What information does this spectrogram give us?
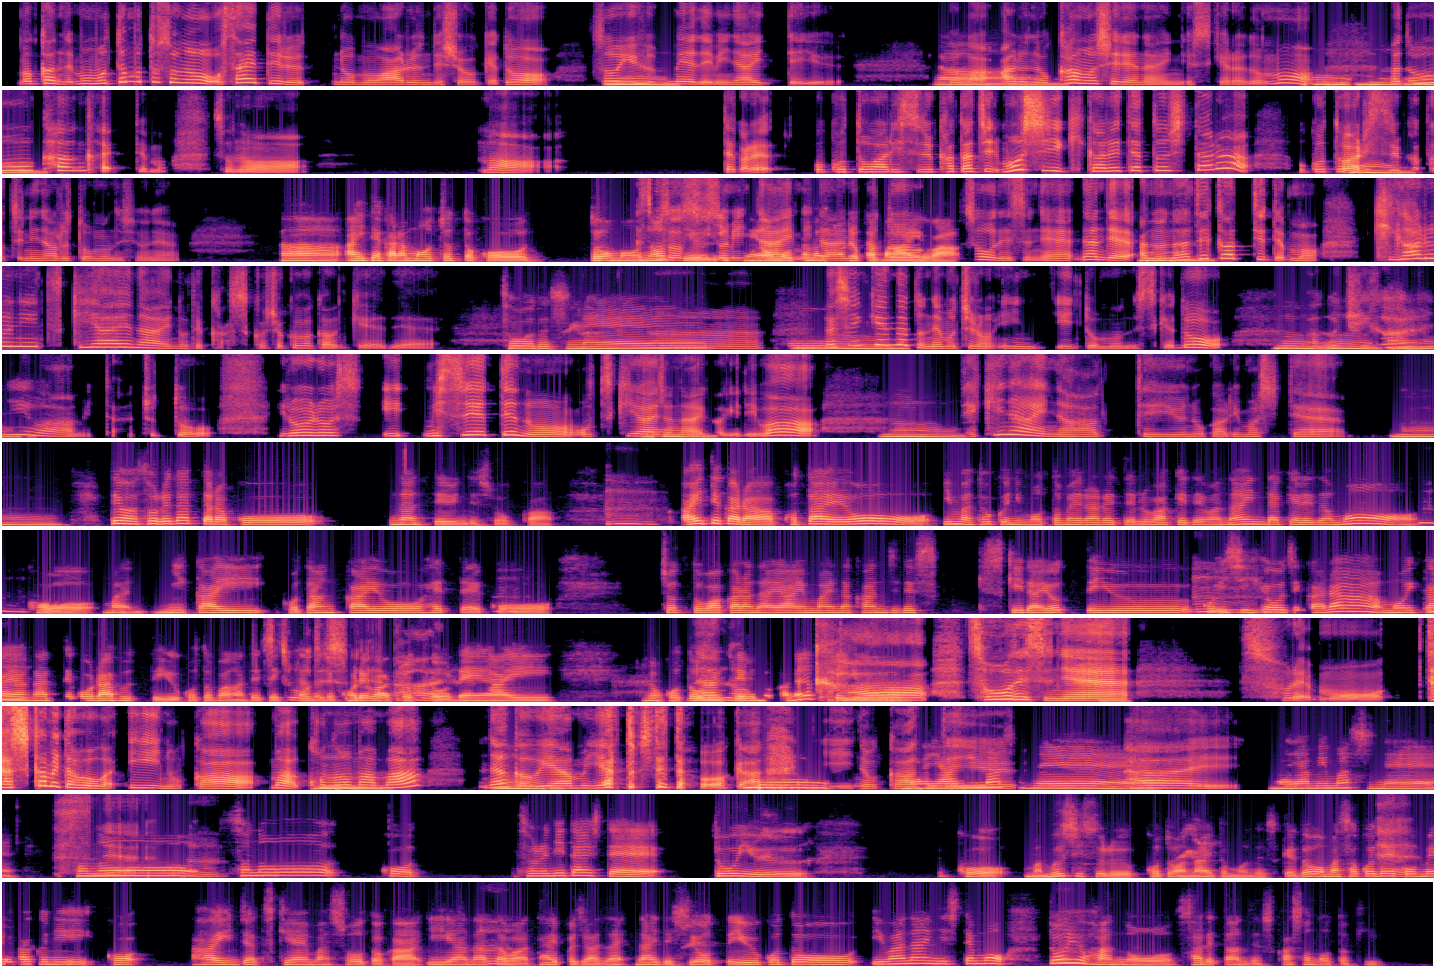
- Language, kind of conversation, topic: Japanese, advice, 人間関係で意見を言うのが怖くて我慢してしまうのは、どうすれば改善できますか？
- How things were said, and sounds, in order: tapping; laughing while speaking: "うやむやとしてた方が"; other background noise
